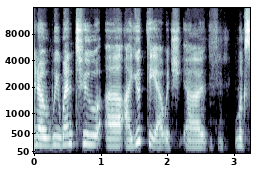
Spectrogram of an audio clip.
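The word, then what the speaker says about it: Ayutthaya: Um but you know we went to uh Aayutia which uh looks like Aayutaya if if you look at it in how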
